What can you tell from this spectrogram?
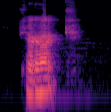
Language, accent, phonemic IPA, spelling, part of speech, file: French, Canada, /kʁak/, craque, verb / noun, LL-Q150 (fra)-craque.wav
- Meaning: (verb) inflection of craquer: 1. first/third-person singular present indicative/subjunctive 2. second-person singular imperative; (noun) fib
